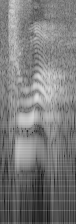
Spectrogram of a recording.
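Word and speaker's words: trois: is pronounced as the the number 3 is pronounced as trua the number 4 is pronounced as so let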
